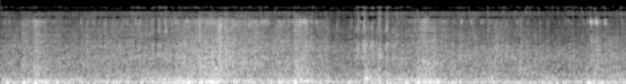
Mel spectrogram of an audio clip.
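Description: Tractor engine running steadily as the tractor drives along, heard from on board.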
